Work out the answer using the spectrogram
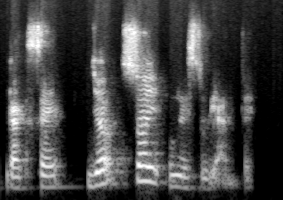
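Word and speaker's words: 学生: Gakusei. Se Es, pronuncia, pero poca en realidad.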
